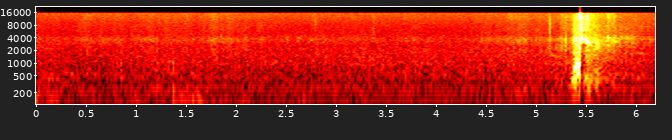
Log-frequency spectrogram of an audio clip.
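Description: A TaylorMade SiM Max driver striking a golf ball off the tee: one sharp crack about five and a half seconds in, after a quiet stretch. It is a well-struck drive.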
